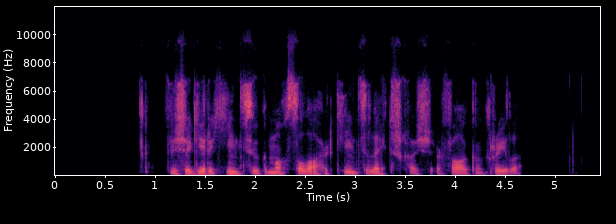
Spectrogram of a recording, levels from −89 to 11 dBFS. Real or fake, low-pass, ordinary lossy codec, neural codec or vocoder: real; 7.2 kHz; Opus, 24 kbps; none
